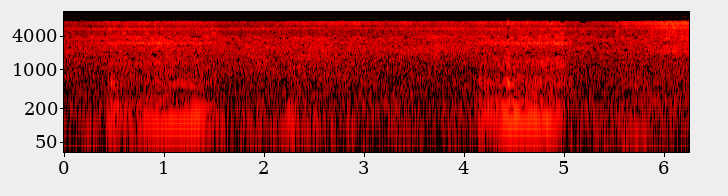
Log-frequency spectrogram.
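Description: Soft, low, rumbling snores, two clear breaths in about six seconds, over background noise. Gentle snoring during sleep.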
